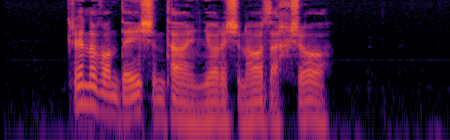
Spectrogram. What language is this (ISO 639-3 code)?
glv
